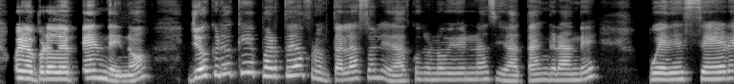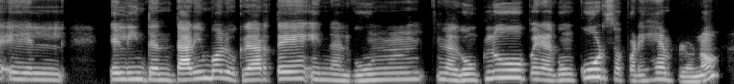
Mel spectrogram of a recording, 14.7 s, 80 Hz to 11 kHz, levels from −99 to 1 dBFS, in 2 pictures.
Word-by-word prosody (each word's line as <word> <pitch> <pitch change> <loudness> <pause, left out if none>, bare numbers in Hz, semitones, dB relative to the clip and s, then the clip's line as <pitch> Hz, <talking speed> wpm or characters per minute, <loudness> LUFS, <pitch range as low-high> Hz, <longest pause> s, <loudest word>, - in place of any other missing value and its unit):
Bueno, 245 -2 +10
pero 225 0 +6
depende, 225 -4 +5
¿no? 180 - -1 0.3
Yo 290 +4 +7
creo 370 +3 -4
que 440 - -3 0.2
parte 310 0 0
de 340 - +2
afrontar 230 - -2
la 230 +2 -1
soledad 240 -10 -4
cuando 215 -1 -10
uno 205 0 -7
vive 210 0 -6
en 210 - -9
una 215 +1 -7
ciudad 185 -6 -4
tan 190 +3 -3
grande 200 +8 -3 0.5
puede 215 +1 0
ser 225 +1 +3
el 210 -3 -5 0.4
el 215 0 0
intentar 205 -2 +2
involucrarte 230 -1 0
en 205 -1 -8
algún 200 +5 -6
en 215 - -7
algún 190 0 -2
club, 265 +5 -1
en 210 -1 0
algún 190 0 -3
curso, 250 -3 +1
por 180 -2 -7
ejemplo, 180 -5 -5
¿no? 255 - 0
215 Hz, 150 wpm, -23 LUFS, 195-240 Hz, 0.5 s, Bueno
